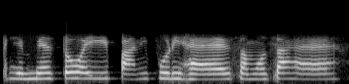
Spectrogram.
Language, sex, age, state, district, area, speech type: Hindi, female, 18-30, Uttar Pradesh, Ghazipur, rural, conversation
